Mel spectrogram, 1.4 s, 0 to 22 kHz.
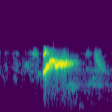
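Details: Cockatiel from a pair, recorded 05.06.11, giving a single loud whistle of about half a second that sweeps upward, holds a slightly wavering pitch, then fades, with faint chirps before and after.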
